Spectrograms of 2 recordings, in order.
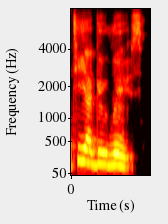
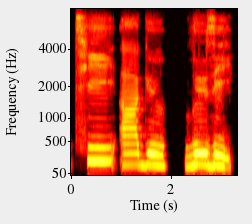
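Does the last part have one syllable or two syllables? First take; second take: one syllable; two syllables. First: The last part is said with one syllable. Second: The last part is said with two syllables. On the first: "or is it just one syllable?" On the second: "Is it two syllables for the second one, the Luzi"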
